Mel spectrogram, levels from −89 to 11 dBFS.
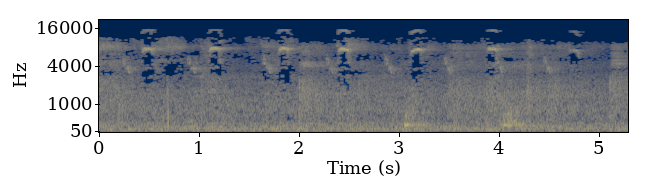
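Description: Throughout the audio there is plainly audible MP3 compression damage: a watery, swirling texture with smeared attacks. A spectrogram shows nothing above 15.3 kHz and speckled, flickering patches where weak bands switch on and off, likely from a low bitrate around 40 kbps.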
